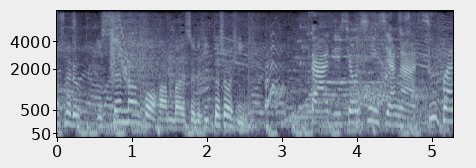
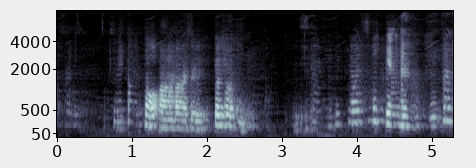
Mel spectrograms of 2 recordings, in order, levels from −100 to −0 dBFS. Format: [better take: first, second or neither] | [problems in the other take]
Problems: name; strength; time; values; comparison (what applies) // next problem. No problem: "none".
first | noise reduction (neural mask model DeepFilterNet 3)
